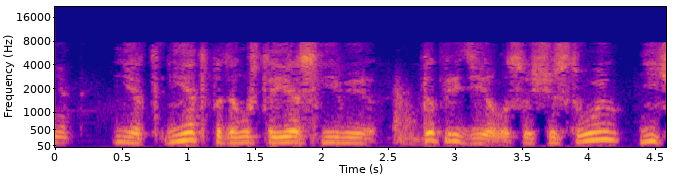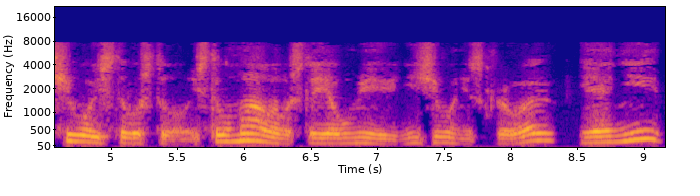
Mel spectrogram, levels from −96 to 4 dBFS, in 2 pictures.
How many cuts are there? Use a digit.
0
